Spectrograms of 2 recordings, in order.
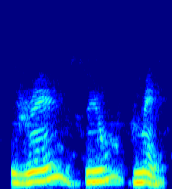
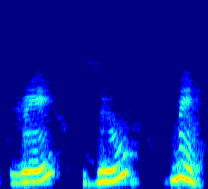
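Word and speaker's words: résumé: कुछ लोग बोलते हैं resume, but the actual pronunciation is resume. Last में एक हल्का सा ह है, okay? It's resume.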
